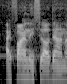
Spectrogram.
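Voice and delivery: ordinary delivery

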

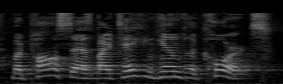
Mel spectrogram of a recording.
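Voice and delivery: ordinary talk, nothing marked

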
